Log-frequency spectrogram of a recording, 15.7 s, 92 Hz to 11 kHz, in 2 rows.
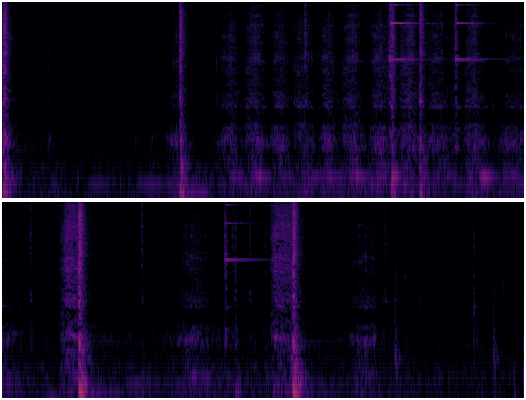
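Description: Torpedo 18B manual typewriter carriage returned without the silent-return feature, giving a series of rubbing, ratcheting clicks with sharp loud clacks and a bell ding, close up with no talking.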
